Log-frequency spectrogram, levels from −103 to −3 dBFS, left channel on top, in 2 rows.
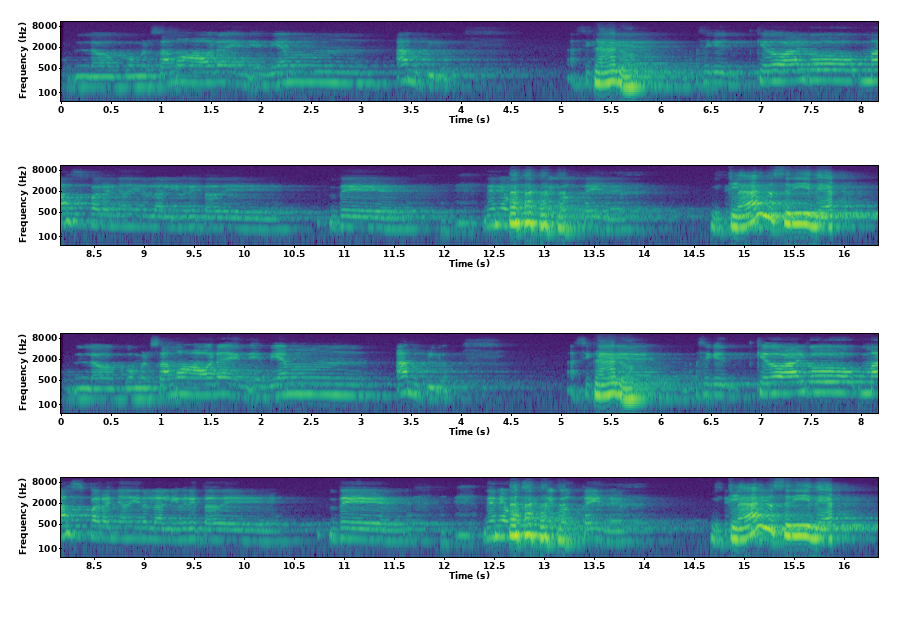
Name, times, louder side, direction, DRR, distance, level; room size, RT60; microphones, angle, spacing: voice 1, 0.1-4.4 5.1-10.5 10.8-13.9 14.8-15.4, right 4 dB, 75° right, 7 dB, 2.0 m, -37 dB
voice 2, 5.3-5.8 12.6-13.2 14.7-15.9, equal, 10° right, 8 dB, 0.8 m, -25 dB
26.5 x 24.0 x 6.2 m, 2.9 s
head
